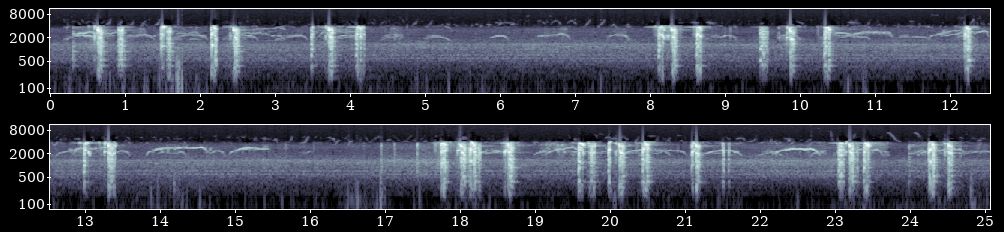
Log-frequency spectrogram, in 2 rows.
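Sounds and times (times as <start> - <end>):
falcon chicks cheeping: 0.0 - 25.0.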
